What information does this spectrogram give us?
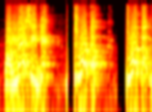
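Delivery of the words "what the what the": ordinary talk, nothing marked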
